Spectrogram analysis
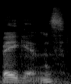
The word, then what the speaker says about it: Bagans: of his name but when he said it himself in the documentary he said Bagans so I'm guessing that that's how he pronounces it although like I said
